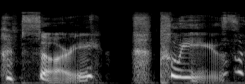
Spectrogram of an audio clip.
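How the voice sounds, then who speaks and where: A woman voicing a tearful, frantic young woman who pleads in a high, sobbing voice. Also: huge pitch swings, extremely slow, vocal fry, no echo, studio quality, full character voice.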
